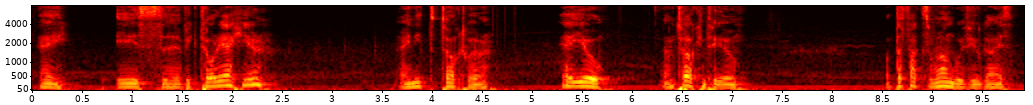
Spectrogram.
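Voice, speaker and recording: Jaded male vampire for a game monologue played by a man: low-pitched, mellow, sardonic, halting and foul-mouthed, music behind. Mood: impatient. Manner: halting, muttering, profane, sardonic. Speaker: player of a role-playing video game. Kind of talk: in-character gameplay monologue, thinking aloud.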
